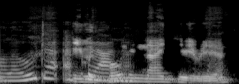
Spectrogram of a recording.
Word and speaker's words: Olaudah Equiano: My name is Olaudah Equiano. Can you say that? And so I want all the listeners at home to say it. Olaudah Equiano. Olaudah Equiano.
